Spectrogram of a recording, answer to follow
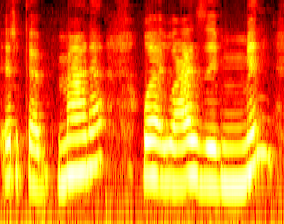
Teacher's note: في إدغام ورد في الرواية، إدغام الباء في الميم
